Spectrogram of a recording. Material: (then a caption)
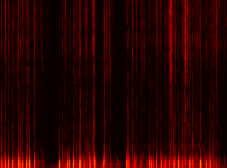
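Polyethylene foam. Polyethylene foam is tapped rapidly with silicone rubber finger pads, producing soft, dull, low thuds that stop instantly with no ring. The taps come in three quick bursts separated by brief pauses.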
